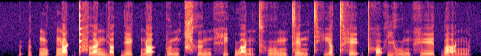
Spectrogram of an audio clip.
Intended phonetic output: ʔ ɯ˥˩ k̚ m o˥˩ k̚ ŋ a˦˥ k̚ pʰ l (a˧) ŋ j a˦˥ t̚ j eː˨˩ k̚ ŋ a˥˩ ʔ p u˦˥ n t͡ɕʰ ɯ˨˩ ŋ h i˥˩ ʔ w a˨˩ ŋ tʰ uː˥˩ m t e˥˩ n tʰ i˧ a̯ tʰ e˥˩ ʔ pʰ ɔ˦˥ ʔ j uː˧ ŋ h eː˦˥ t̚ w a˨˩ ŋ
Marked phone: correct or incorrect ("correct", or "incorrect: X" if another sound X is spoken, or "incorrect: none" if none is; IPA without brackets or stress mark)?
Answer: correct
